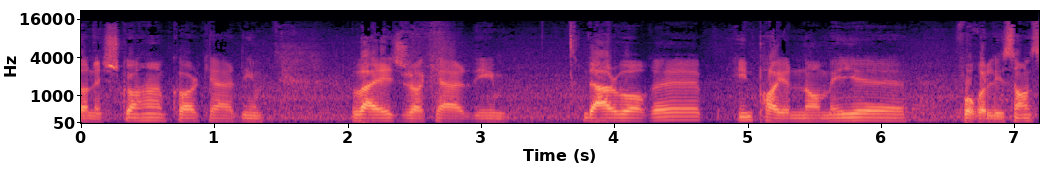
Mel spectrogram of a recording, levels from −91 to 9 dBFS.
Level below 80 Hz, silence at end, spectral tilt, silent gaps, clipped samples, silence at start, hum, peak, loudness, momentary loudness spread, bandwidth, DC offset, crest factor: -54 dBFS; 0 s; -4 dB/octave; none; under 0.1%; 0 s; none; 0 dBFS; -16 LUFS; 17 LU; 15.5 kHz; under 0.1%; 16 dB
